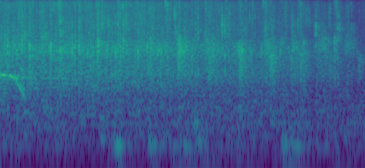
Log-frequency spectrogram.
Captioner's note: cheers and applause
